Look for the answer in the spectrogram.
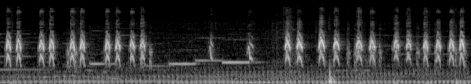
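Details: Yellow-vented bulbul giving a long rolling fighting song meant to provoke a rival into singing: bursts of harsh chattering notes repeated rapidly in groups, broken midway by several steady plain whistles, with low background hum throughout.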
